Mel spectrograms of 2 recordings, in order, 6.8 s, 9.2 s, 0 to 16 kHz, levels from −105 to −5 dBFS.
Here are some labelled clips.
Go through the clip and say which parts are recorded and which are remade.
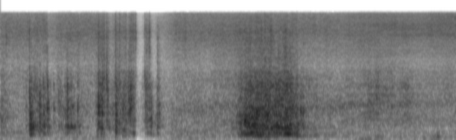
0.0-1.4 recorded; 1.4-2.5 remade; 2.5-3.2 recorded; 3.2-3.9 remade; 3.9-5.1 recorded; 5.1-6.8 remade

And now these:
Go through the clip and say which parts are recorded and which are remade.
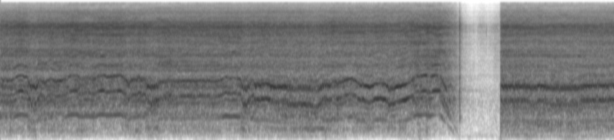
0.0-0.9 recorded; 0.9-2.7 remade; 2.7-5.1 recorded; 5.1-8.7 remade; 8.7-9.2 recorded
